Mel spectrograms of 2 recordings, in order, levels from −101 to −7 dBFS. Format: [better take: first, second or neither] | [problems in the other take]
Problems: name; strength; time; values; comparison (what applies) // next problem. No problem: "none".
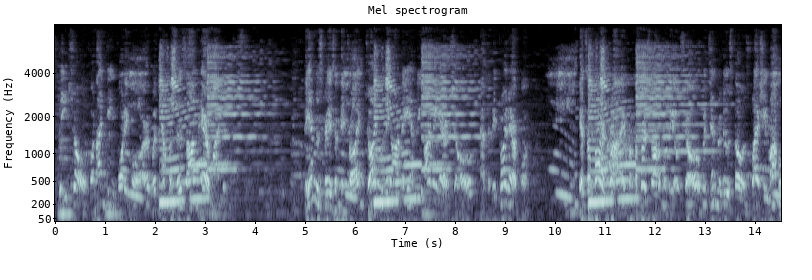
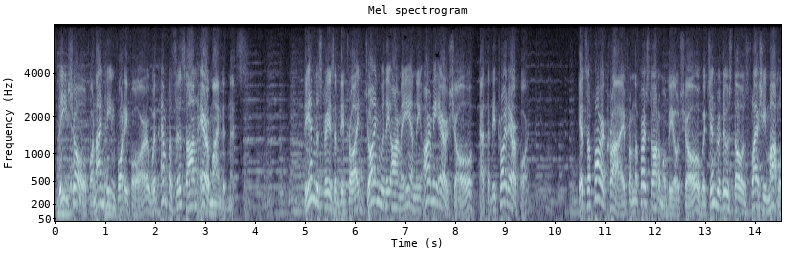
second | noise reduction (classical method WPE with log-MMSE)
